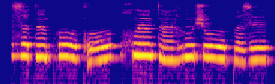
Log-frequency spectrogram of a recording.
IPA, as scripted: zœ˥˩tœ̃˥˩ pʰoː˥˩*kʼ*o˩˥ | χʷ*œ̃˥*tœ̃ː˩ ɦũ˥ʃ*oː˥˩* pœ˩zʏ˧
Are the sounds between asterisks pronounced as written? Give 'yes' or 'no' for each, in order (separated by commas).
yes, no, yes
